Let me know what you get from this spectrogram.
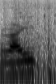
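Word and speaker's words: write: है रंग पढ़ा जाएगा लिखते हैं डब्लू आर आई टी पढ़ते हैं राइट क्यों डब्लू साइलेंट है रैप लिखते हैं रैप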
